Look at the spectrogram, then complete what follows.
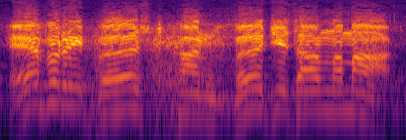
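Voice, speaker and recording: High-pitched 1940s American newsreel man. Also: animated, normal speed, dull audio. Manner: dramatic, punchy delivery. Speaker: newsreel narrator. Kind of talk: 1940s newsreel narration, scripted. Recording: band-limited 1940s newsreel soundtrack, loud music. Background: loud newsreel music.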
